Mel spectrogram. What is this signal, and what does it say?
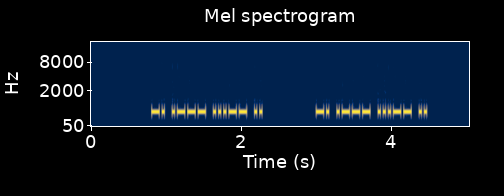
Morse code, heard as a keyed tone, about 36 wpm, 700 Hz. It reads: NJ3I NJ3I
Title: USA Call Signs - 4 Characters - Repeated 2x - 35wpm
